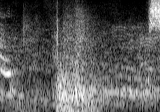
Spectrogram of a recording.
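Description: A wrestler's face and body slamming down onto the wrestling ring's canvas from a sit-out X-Factor: one heavy thud about two-thirds of a second in, with a brief burst of noise after it.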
